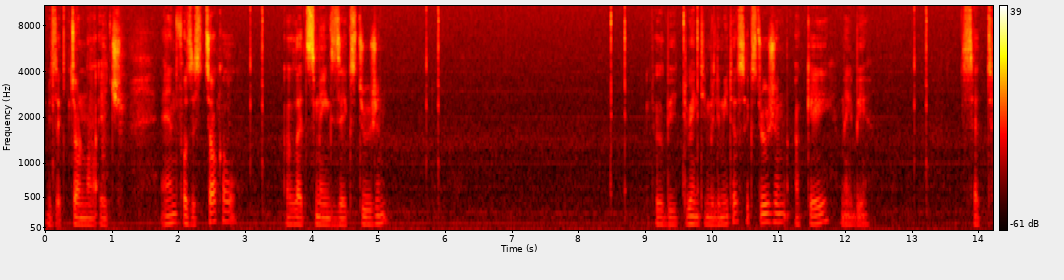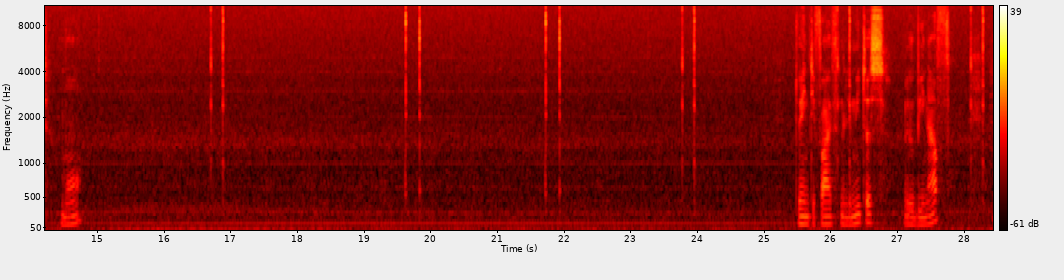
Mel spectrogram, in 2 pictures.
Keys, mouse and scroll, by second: 4.3 middle click, 8.5 right click, 9.3 middle click, 9.6 right click, 18.6-19.6 scroll up 1, 19.6 right click, 20.6 scroll down 1, 21.0 scroll up 1, 21.7 right click.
